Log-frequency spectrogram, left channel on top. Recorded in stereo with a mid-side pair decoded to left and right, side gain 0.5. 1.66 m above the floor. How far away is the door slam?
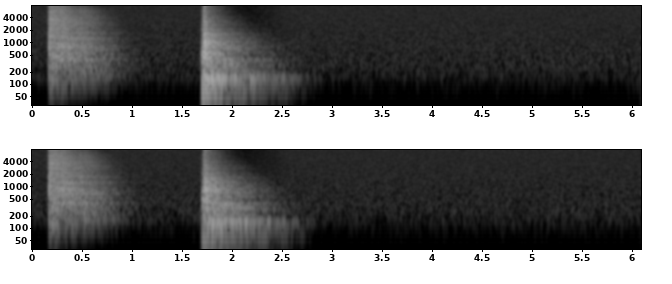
About 1.3 m.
